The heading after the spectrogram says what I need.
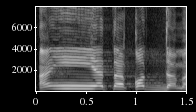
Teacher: قاف اس میں پر رہے گا، بقیہ سارے حروف باریک رہیں گے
